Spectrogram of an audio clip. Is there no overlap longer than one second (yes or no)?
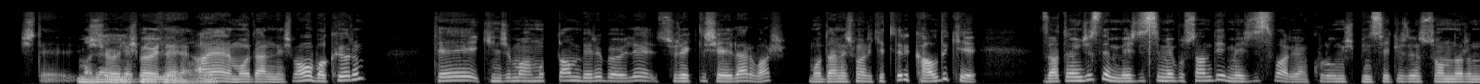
no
